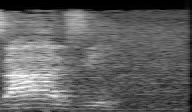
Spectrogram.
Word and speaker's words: Zazie: 그래서 프랑스 여가수 중에 유명한 여가수 중에 이름이 ZAZIE라는 여가수가 있어요. 이 발음이 자지.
